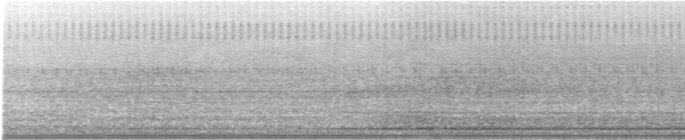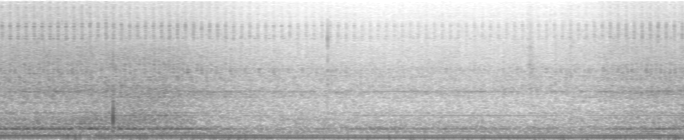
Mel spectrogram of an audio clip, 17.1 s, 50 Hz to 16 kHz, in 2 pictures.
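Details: BMW 135i with N54 petrol turbo engine idling steadily with a light, regular ticking noise riding over the hum.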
